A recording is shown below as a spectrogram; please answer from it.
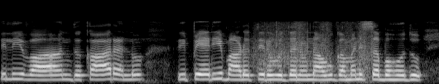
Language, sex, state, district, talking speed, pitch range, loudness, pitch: Kannada, female, Karnataka, Mysore, 110 wpm, 215-235 Hz, -14 LUFS, 220 Hz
